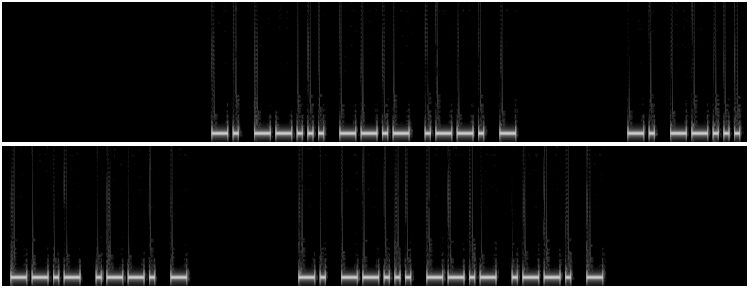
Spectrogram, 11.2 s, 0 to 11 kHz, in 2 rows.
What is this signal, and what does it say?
Morse code, heard as a keyed tone, about 30 wpm, 700 Hz. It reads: N7QPT N7QPT N7QPT
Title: USA Call Signs - 5 Characters - Repeated 3x - 30wpm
